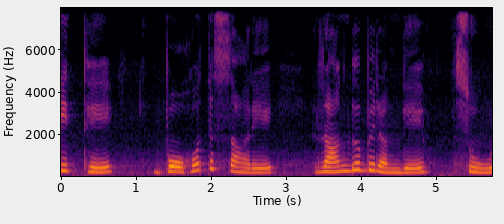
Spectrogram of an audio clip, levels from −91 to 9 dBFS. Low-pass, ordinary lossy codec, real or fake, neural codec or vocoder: none; none; real; none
